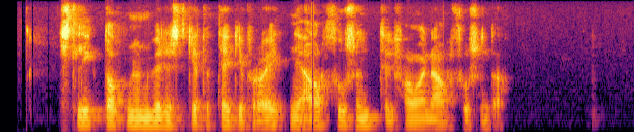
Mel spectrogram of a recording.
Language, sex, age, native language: Icelandic, male, 60-69, Icelandic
